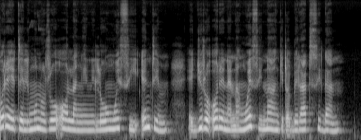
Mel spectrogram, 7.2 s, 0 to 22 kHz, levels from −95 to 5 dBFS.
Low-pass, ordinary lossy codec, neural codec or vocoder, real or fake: none; none; none; real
